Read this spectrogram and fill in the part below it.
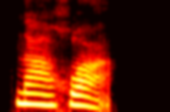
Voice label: "那会儿", Chinese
